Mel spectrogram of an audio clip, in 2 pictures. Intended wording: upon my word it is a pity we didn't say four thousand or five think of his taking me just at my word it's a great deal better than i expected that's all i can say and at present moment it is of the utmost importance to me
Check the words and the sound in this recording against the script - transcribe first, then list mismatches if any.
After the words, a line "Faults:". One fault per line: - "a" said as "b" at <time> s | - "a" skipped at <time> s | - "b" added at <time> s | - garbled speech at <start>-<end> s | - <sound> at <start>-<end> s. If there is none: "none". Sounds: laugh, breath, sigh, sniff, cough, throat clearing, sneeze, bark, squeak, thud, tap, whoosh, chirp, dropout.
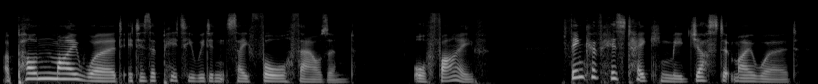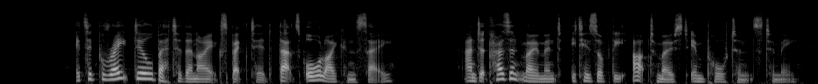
upon my word it is a pity we didn't say four thousand or five think of his taking me just at my word it's a great deal better than i expected that's all i can say and at present moment it is of the utmost importance to me
Faults:
none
